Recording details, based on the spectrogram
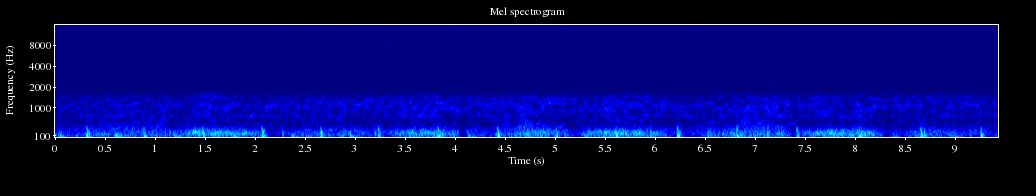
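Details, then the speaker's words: Own heartbeat with breathing recorded after 10 jumping jacks: quick, regular thumping heartbeat with loud, fast breathing in and out; normal fast heartbeat after exercise. "Was my heartbeat. I did some jumping jacks and I even breathed in and breathed out."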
